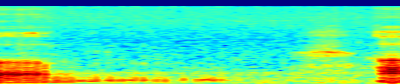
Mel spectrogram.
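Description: A man's voice trailing off at the end of a word into a low, creaky drawl, then a short quiet hesitation pause before a drawn-out "uh" at the very end.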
